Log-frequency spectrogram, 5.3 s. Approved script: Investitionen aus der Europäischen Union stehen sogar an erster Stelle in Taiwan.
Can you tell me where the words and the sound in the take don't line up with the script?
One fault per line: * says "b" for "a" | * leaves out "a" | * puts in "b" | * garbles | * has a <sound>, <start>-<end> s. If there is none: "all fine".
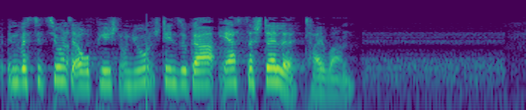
* leaves out "aus"
* leaves out "an"
* leaves out "in"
